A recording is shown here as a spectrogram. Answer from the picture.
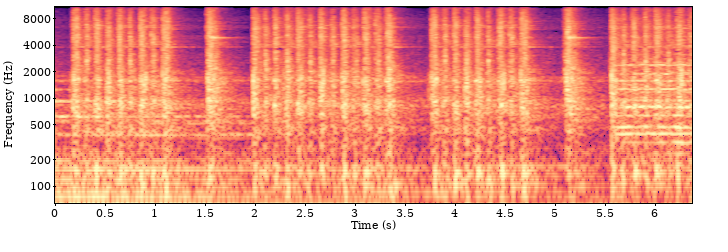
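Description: Rapid, even drum hits at about ten a second, in runs broken by three short gaps, from the song's pounding percussion section. Sustained notes come back in near the end.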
